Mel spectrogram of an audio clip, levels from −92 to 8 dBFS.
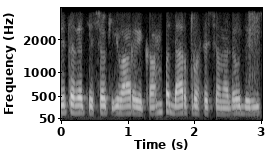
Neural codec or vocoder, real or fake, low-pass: none; real; 3.6 kHz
